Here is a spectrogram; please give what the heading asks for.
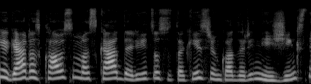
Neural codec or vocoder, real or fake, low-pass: none; real; 14.4 kHz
